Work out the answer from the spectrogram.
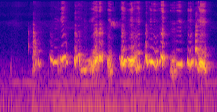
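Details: A young Australian magpie, one of a family of three that visits daily, keeps up about three seconds of squawky, warbling chatter, rising and falling in short bursts over a low steady indoor hum, while a person chats with it.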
